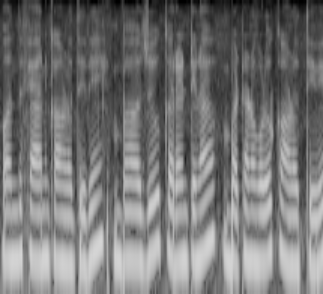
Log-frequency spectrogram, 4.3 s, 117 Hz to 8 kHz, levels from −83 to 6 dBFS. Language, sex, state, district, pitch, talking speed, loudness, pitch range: Kannada, female, Karnataka, Bidar, 195 Hz, 95 wpm, -16 LUFS, 190-205 Hz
